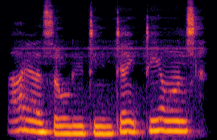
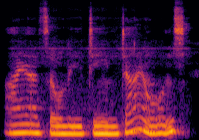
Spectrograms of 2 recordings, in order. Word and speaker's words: thiazolidinediones: This one, the one that's really hard to pronounce, again, I'm going to try, is called thiazolidinediones, and So this drug over here, or this type of drug that is pronounced thiazolidinediones, is no longer used.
